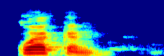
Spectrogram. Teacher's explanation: Es el sonido de K con una labialización.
